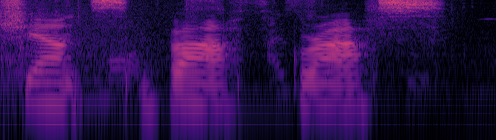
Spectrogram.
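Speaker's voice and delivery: broad Yorkshire vowels on chance, bath, grass. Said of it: "I should bring in me, um, my Yorkshire".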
